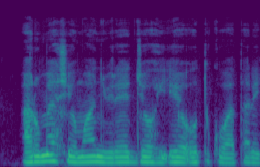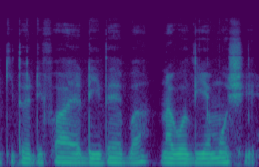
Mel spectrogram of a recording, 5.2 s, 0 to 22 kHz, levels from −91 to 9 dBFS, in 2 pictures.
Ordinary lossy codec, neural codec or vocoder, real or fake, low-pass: none; none; real; 14.4 kHz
